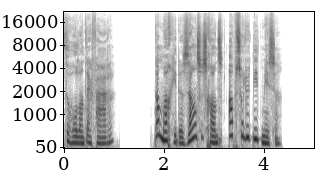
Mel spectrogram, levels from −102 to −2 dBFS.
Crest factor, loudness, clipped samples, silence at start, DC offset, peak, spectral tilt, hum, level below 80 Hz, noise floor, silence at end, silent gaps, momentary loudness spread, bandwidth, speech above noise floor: 16 dB; -29 LUFS; under 0.1%; 0 s; under 0.1%; -14 dBFS; -4.5 dB/octave; none; -62 dBFS; under -90 dBFS; 0.7 s; 1.11-1.72 s; 10 LU; over 20 kHz; over 62 dB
